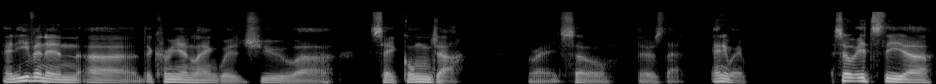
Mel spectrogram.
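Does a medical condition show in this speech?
No.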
